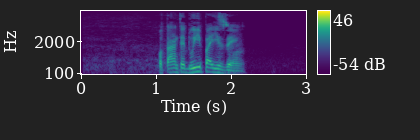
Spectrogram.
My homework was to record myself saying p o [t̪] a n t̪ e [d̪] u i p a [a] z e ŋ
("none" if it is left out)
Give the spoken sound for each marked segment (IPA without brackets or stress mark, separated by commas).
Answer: t̪, d̪, i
